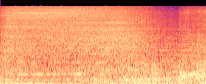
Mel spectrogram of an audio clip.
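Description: Fighter jet engine on afterburner: a loud rushing hiss that starts suddenly and dips briefly near the end, over background music with held tones.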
